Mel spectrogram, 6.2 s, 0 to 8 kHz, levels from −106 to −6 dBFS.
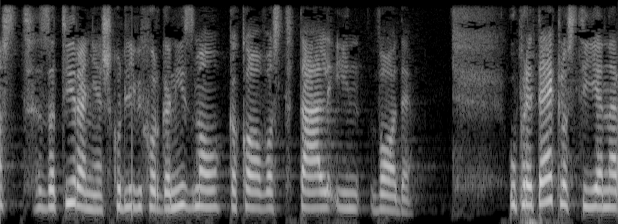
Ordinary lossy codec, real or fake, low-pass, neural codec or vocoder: none; real; 7.2 kHz; none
